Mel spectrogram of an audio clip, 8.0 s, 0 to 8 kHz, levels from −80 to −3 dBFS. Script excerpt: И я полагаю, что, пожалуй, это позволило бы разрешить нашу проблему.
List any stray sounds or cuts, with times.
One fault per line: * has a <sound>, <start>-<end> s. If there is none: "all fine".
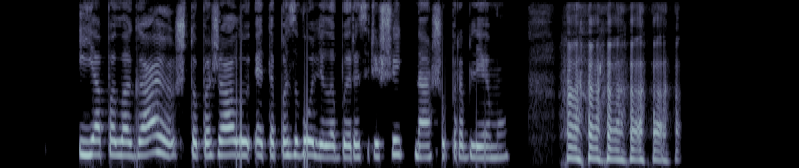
* has a laugh, 5.3-6.8 s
